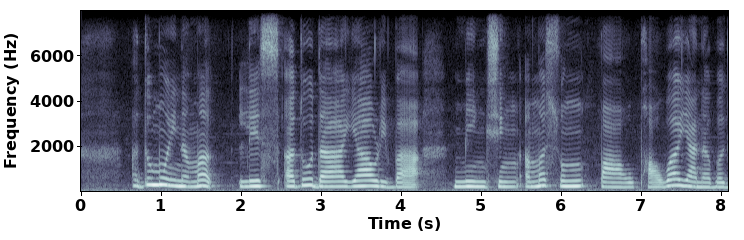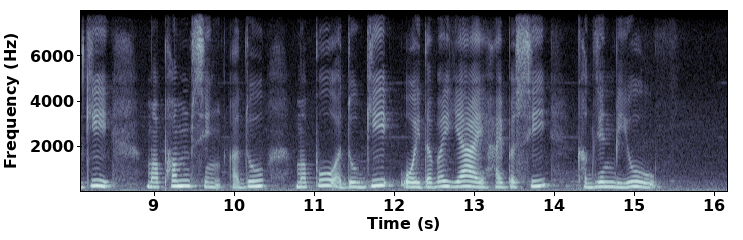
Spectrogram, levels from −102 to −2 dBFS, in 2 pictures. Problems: none marked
